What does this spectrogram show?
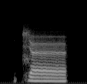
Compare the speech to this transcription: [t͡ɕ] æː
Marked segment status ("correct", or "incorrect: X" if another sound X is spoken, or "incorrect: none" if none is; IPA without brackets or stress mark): correct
